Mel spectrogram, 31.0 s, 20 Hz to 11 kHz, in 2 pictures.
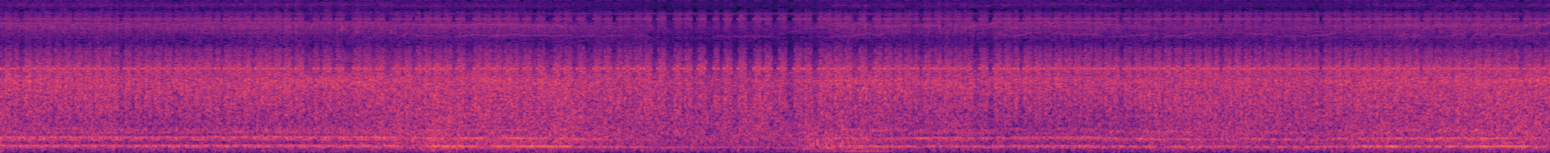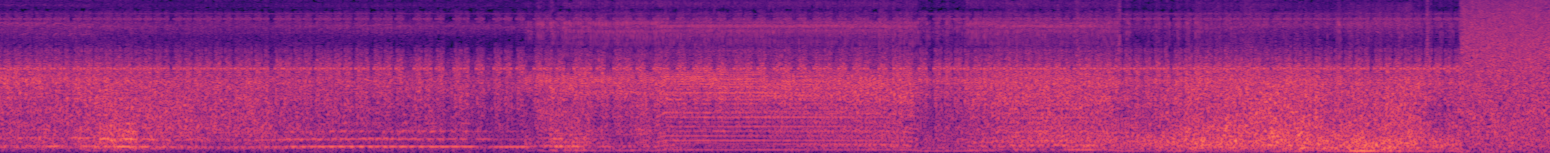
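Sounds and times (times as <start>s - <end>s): quadcopter propellers whirring: 0.0s - 31.0s
sudden hiss: 30.0s - 31.0s.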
